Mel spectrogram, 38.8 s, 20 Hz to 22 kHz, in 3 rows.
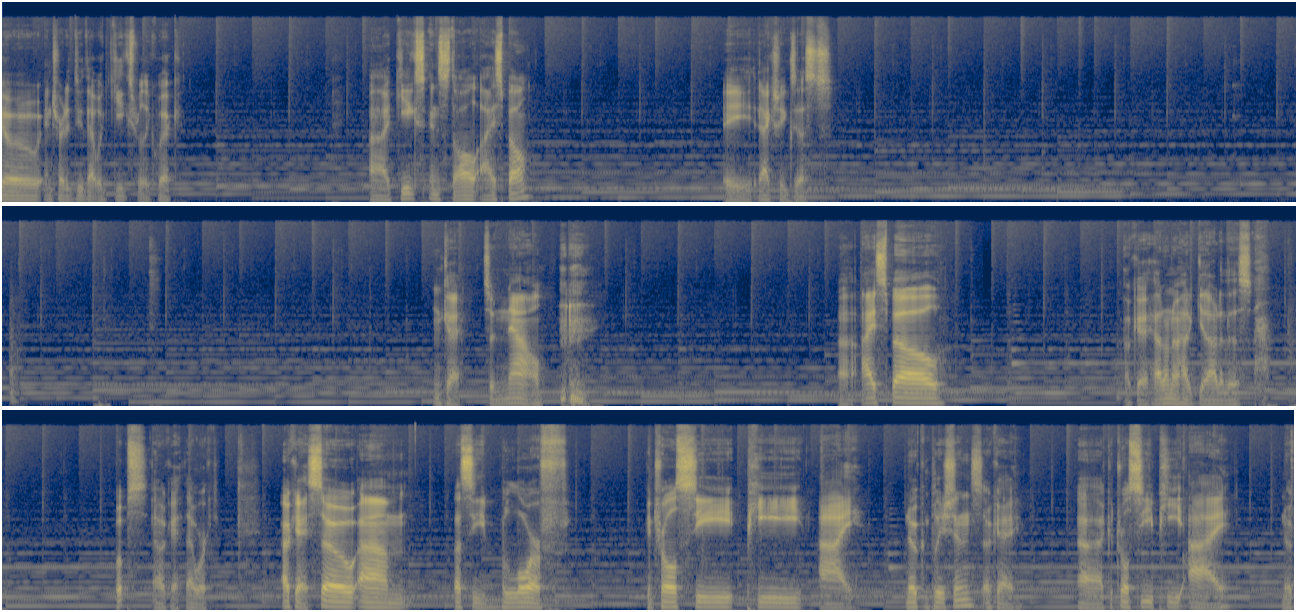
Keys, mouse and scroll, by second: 19.5 click, 20.3 Escape, 20.6-22.6 typing, 20.9 Return, 21.3 alt+x, 25.8 q, 26.6 ctrl+g, 27.5 j, 28.1 BackSpace, 28.2 Escape, 29.2-31.8 typing, 35.1 BackSpace, 35.3 BackSpace, 38.7 Escape.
